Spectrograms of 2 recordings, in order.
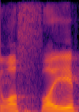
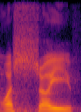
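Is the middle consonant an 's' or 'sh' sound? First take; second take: s; sh. First: The middle consonant is an 's' sound. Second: The middle consonant is an 'sh' sound. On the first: The speaker calls it right. "Pakai huruf sod" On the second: The speaker calls it wrong. "bukan wasyaif"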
